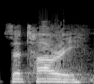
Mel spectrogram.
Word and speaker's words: Zaatari: Most of the refugees went to the cities first and then overflowed, and then they set up the Zaata refugee camp. Let me just get that pronunciation. Zaatari refugee camp in Jordan.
